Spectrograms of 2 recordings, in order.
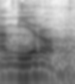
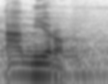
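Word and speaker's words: أَمِرَ: laqod hai hai Hai amiroh bukan Amaro ya bacanya amiroh mananya Hai how kabar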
